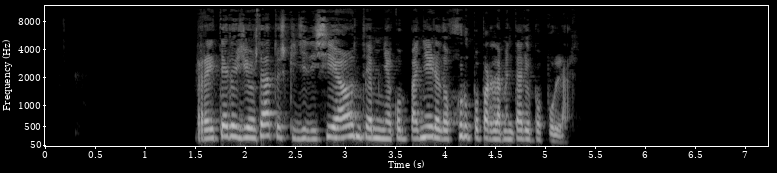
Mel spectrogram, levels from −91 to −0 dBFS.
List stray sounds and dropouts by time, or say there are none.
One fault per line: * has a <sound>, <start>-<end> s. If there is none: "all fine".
all fine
